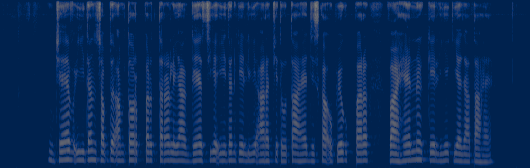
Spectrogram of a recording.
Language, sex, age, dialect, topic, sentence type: Hindi, male, 36-40, Kanauji Braj Bhasha, agriculture, statement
